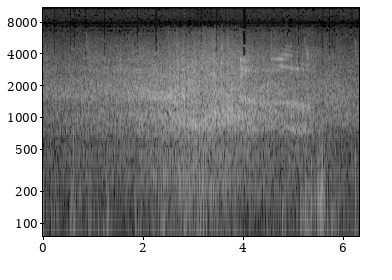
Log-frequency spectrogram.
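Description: Road traffic noise: a vehicle passing by, its noise swelling to its loudest about halfway through and then fading.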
